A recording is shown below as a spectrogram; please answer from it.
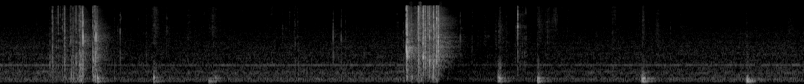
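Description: Cards are pulled and handled from a tarot deck during a reading, giving several soft, brief shuffling clicks and one louder papery rustle partway through, close and quiet with no voice.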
